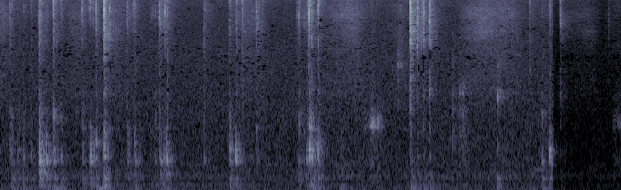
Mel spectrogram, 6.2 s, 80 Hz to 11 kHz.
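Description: Soft, irregular key clicks of typing on a Surface Pro 7 Type Cover keyboard, stopping shortly before the end.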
